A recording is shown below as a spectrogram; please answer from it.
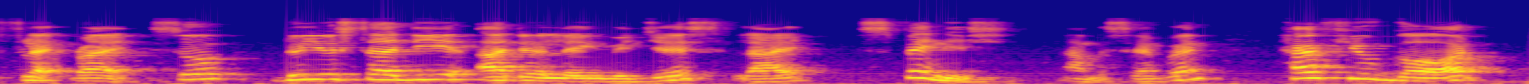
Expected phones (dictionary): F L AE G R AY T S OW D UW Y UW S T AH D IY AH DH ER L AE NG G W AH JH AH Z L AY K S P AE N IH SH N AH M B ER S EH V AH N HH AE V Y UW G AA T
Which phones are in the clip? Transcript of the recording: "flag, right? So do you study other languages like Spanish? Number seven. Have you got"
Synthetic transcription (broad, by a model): F L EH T R AY T S OW D UW Y UW S T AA D IY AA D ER L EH NG G W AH JH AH S L AY K S P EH N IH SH N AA M B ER S EH V AH N HH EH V Y UW G AA T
